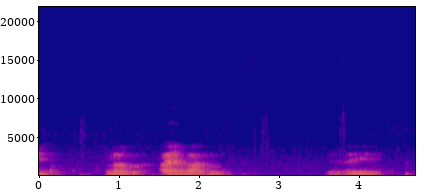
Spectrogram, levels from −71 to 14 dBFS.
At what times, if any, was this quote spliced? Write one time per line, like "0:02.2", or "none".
none

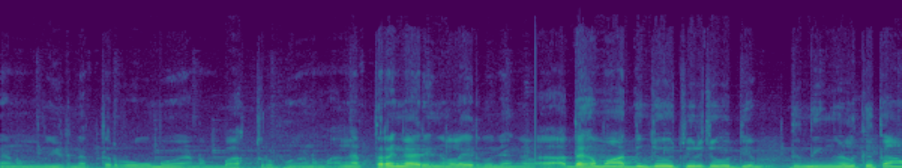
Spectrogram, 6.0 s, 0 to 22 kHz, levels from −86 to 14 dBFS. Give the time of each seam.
0:03.5

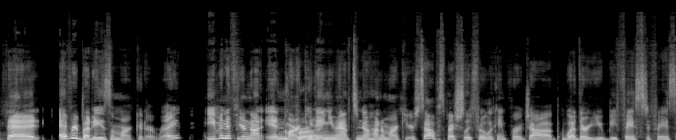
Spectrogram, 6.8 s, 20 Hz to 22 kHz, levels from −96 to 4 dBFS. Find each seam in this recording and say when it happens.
0:02.0
0:05.6

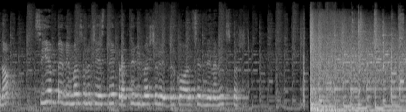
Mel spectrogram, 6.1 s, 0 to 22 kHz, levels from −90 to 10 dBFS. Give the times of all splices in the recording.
0:03.7

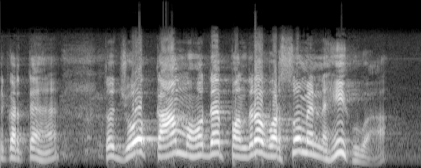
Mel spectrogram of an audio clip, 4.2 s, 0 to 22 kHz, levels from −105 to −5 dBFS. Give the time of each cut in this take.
none

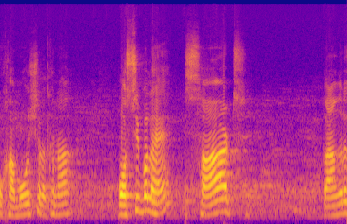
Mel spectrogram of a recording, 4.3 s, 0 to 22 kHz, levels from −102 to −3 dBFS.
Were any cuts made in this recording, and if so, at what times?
0:02.3

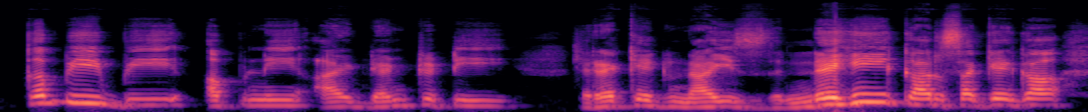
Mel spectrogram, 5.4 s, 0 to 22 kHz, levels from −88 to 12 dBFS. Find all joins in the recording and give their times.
none

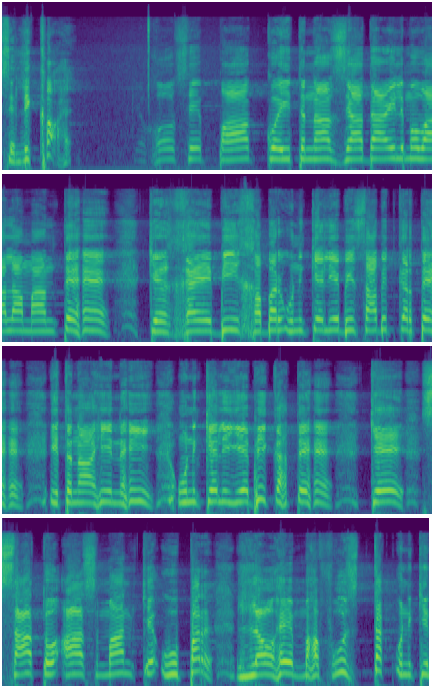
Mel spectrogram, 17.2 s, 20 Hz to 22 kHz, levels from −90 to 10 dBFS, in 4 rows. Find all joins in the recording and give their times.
0:01.5

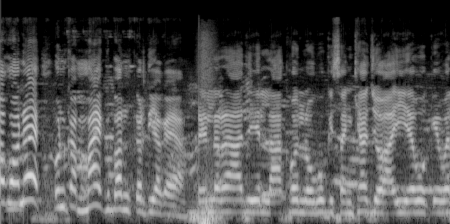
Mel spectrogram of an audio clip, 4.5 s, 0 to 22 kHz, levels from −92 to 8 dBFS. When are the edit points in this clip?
0:01.9

